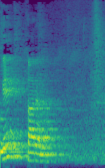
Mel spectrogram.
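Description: A man's voice lecturing, trailing off about a second in into a short, quieter pause.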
